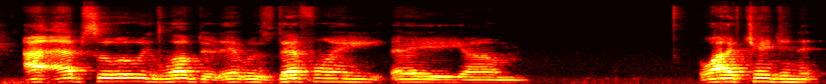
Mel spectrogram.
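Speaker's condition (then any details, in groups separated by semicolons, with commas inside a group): Cerebral palsy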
